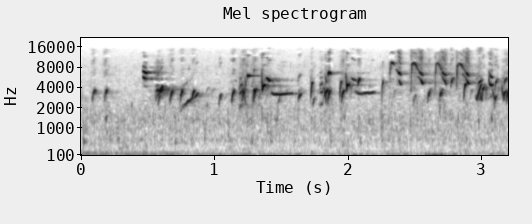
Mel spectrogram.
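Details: Goldfinches singing a cheerful, musical run of short warbling notes: quick high twitters and chirps strung together without pause, with brief slurred phrases and bright ringing notes toward the end.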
